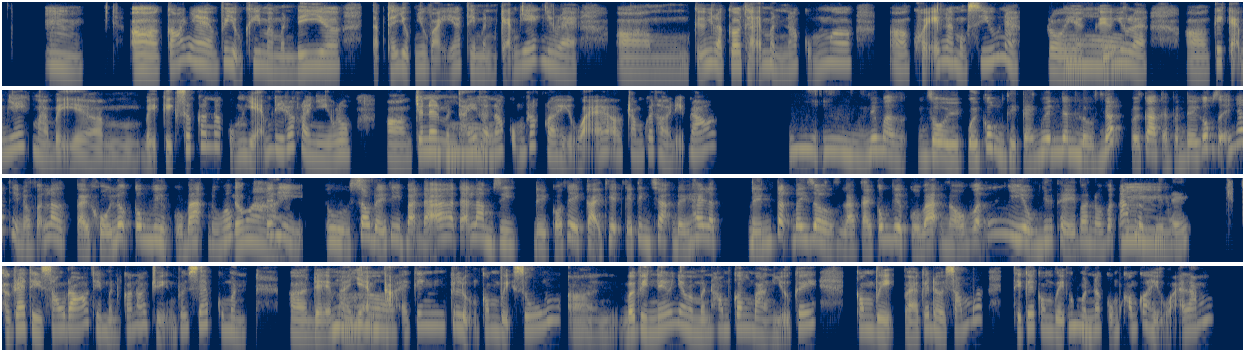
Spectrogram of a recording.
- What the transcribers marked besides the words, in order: tapping; other background noise
- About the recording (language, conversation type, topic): Vietnamese, podcast, Bạn nhận ra mình sắp kiệt sức vì công việc sớm nhất bằng cách nào?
